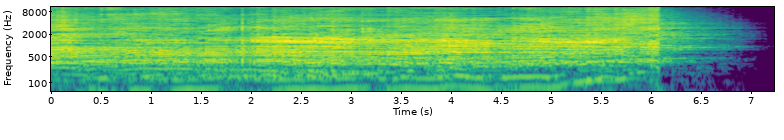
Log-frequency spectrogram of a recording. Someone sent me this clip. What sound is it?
I manipulated the sounds of a zipper-like siuation
MTC500-M002-s13waking, unfoldingscary, zombiesuspensezipper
